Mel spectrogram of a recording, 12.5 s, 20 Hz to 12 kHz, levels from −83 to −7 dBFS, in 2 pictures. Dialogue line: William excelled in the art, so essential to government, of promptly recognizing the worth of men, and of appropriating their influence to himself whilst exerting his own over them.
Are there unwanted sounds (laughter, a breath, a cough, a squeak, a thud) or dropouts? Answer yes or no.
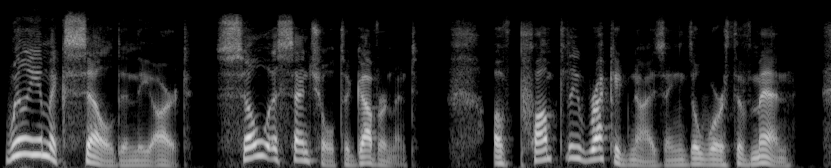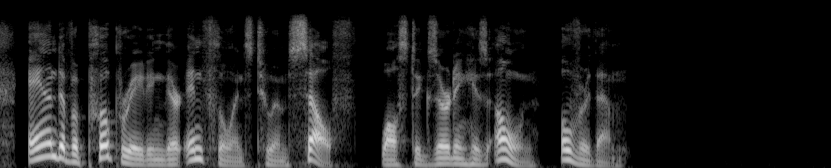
no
